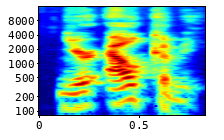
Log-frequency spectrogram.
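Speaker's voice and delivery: ordinary talk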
